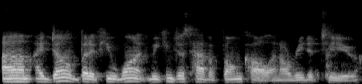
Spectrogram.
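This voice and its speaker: A man's voice: mid-range voice, brisk, breathy edge, dull audio. A man co-hosting a talk show, explaining things casually as an author. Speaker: co-host and author.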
